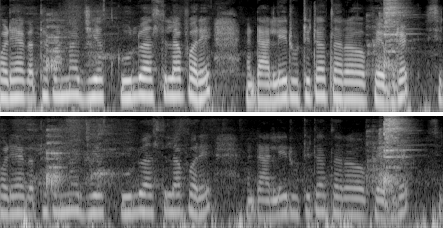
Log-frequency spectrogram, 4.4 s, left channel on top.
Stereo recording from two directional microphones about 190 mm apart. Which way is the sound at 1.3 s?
45° left (ahead or behind).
